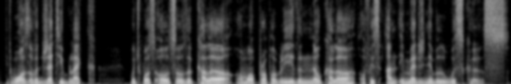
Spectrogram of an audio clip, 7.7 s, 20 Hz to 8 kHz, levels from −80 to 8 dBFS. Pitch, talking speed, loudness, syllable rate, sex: 125 Hz, 155 wpm, -18 LUFS, 4.9 syllables/s, male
